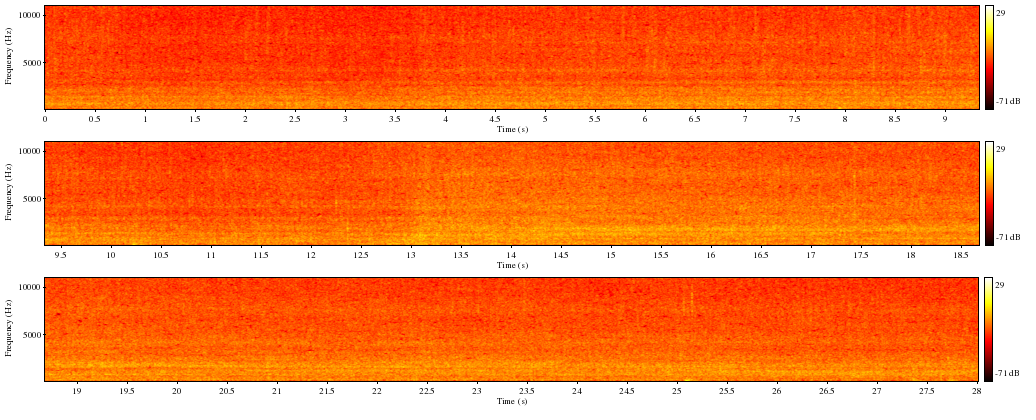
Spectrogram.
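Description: Spiced dried shrimp sizzling steadily in oil in a stainless steel pan; about halfway, the sizzle grows louder as strips of eggplant and potato are tipped into the hot pan. A couple of soft knocks, from the spoon or the pan, come about ten seconds in and near the end.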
